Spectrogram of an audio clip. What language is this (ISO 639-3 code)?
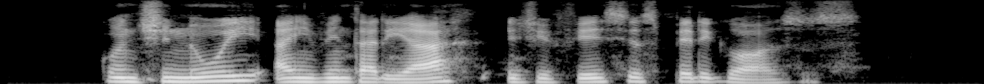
por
